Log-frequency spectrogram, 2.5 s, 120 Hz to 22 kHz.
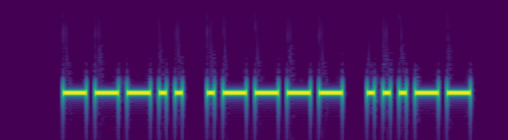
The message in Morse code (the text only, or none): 813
